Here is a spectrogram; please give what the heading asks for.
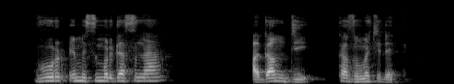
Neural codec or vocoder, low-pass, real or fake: codec, 44.1 kHz, 3.4 kbps, Pupu-Codec; 10.8 kHz; fake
